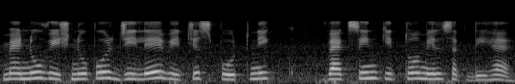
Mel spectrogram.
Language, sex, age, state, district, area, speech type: Punjabi, female, 18-30, Punjab, Mohali, urban, read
